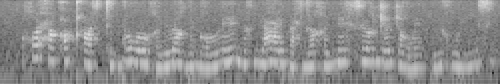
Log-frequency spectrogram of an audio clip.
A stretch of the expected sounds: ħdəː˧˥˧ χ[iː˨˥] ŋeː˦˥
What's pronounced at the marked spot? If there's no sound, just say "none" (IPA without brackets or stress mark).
i˨˥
